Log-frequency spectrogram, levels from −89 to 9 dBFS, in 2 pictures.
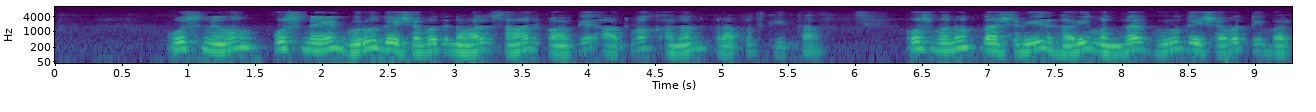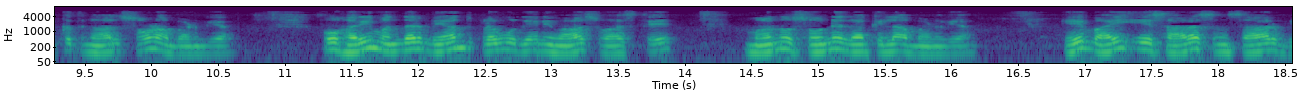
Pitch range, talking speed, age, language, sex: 125-160 Hz, 130 wpm, 60-79, Punjabi, male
